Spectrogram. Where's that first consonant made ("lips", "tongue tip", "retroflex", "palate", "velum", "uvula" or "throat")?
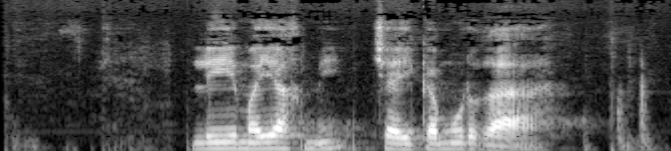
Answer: tongue tip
